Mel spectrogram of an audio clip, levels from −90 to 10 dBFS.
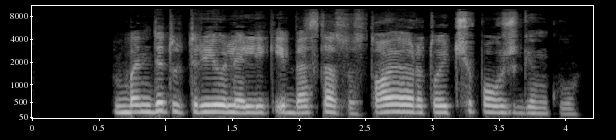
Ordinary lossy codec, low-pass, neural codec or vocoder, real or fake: AAC, 32 kbps; 9.9 kHz; none; real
